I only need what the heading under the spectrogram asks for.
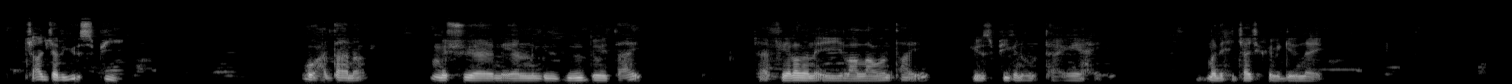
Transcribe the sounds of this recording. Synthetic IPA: t͡ʃɑʕt͡ʃɐrjuɛsbiː | ɔːhɐd̪aːnɐ | mɛʃujajnɐ̰ɣaːlɐnɐɡʊðud̪̚ɡʊðʊb̪ɛjt̪ʰɐɦɛj | t͡ʃa̰ːfiːlɐðɐnɐ̰ʔɛjlaːlaːwɐnt̪ʰɐhɛ̰j | juːɛsbʰiːɡɐnɐuːt̪ʰaːɣɐŋjɐhɛj | mɐðɑħiːt͡ʃat͡ʃɐrkʰɐlɐɡɛlɪnaːjɛ

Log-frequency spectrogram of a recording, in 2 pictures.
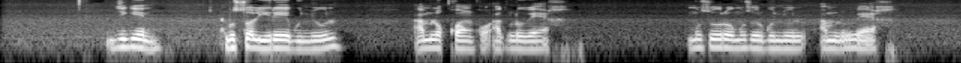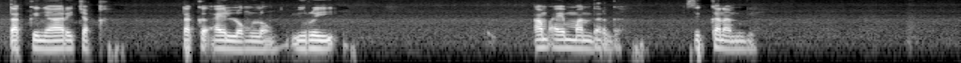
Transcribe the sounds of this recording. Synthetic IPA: ɟiɡiːn | busɔljiɾeːjbuɲuːl | ʔɐmluqɔŋkɔ̰ʔɐkluwɛːx | musuːɾomus̬uːɾbuɲuːlɐmluwɛːx | takːəɲaːɾit͡ʃak | takːəʔɐjlɔŋlɔŋjuɾej | ʔɐmʔajmandɐrɡɐ | sikɐnɐmɡi

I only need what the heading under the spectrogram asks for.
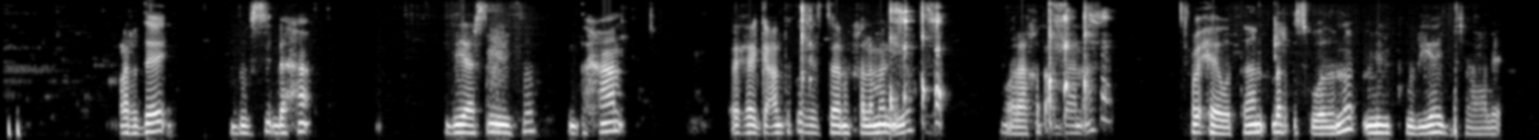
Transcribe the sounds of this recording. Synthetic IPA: ʔɐrd̪ɛj | d̪ʊksɪɖɐħɑ | d̪ɪjaːrsɐnɛjsɔ | ɪnt̪ɪħaːn | wɑħɑjɡɑʕɑnt̪ʰɐkʰʊɦɛjst̪ʰaːnqɑlmɐnijɔ | wɑ̰ɾaːχɑd̪ʕɑ̰d̪aːnɐ | wɑħɑjwɑt̪ʰaːnɖɐrɪskʊwɐðɐnɔmɪðɪɡ̚ʰuɾjɐt͡ʃt͡ʃaːlɛ

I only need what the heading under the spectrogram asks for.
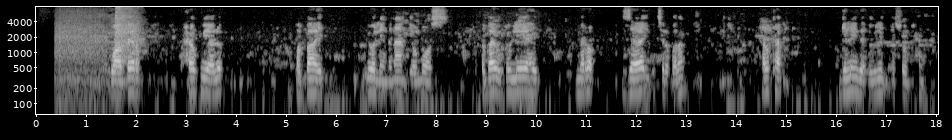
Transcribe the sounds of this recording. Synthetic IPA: wɑːbɛːr | wɑħɑːkʰʊjaːlɔ | bɐbaːj | jɔlɛːnɖɐnaːnijɔmɔːs | bɐbaːjwʊħuːlɛːjɐɦɛj | nɐɾɔ | zaːɪd̪ʊt͡ʃʰɪɾɐbɐðɐn | hɐlkʰɐ | ɡɐlɛjðɐʔɐwlɛɛːsɔːbɪħɪn

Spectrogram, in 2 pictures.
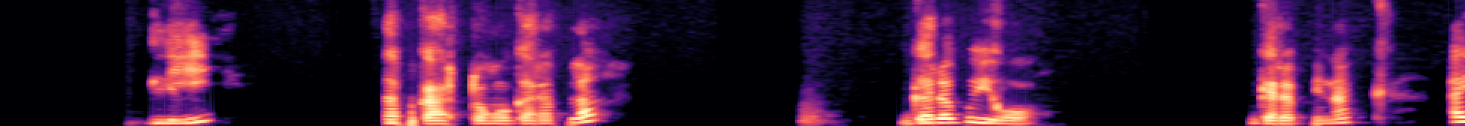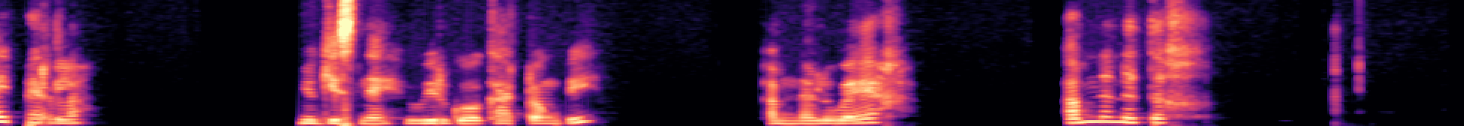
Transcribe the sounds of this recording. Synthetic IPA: li | ʔɐp̚kaːrtɔŋɔɡɐɾɐp̚lɐ | ɡɐɾɐbujɔː | ɡɐɾɐp̚binɐk | ɐjpɛrlɐ | ɲuɡisnɛwiɾɡɔkaːtɔŋbi | ʔɐmnɐluwɛːx | ʔɐmnɐnɐtəx

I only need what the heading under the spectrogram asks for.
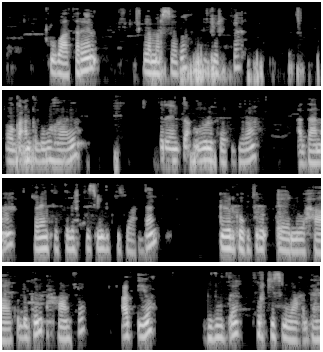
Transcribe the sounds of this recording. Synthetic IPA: wɑːt̪ʰɐɾɛːn | lɐmɐrsɐðɔd͡ʒɪrkʰɐ | ɔːɡɐʕɑ̰nt̪ʰɐlɐɣʊɦaːjɔ | t̪ʰɐɾɛːŋkʰɐʔwɛlkɔkʰʊt͡ʃɪɾaː | ʕɑd̪aːnʔɐ | k̪ʰɐɾɛːŋkʰɐt̪ʰɐlɐfkʰiːsmɪðɪb̚kʰiːswɑːʕɑd̪aːn | wɛːlkʰɔːkʰʊt͡ʃɪɾɔɛnwɑħɑːkʰʊɖɪɡɐnħaːnʃɔ | ʕɑd̪ijɔ | ɡʊðuːd̪ɐ | fʊrkʰiːsnɐwɑːʕɑd̪aːn

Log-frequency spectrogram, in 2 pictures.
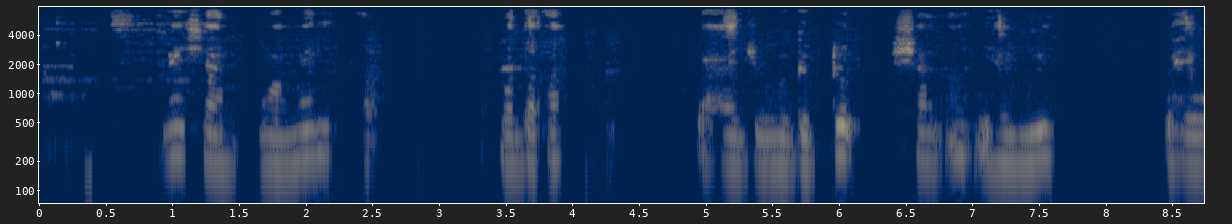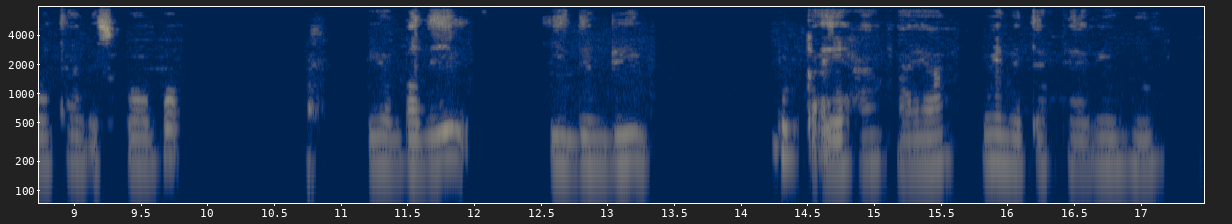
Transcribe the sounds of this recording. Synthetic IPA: mɛːʃaːnwɑːmɛːl | wɑd̪ɐʔɐh | wɑ̰ħɑːt͡ʃɔːɣɛɡɐb̚ɖɔ | ʃɐnɐhḭjɦɐljiː | wɑħɑjwɑt̪ʰaːnɪskɔːbɔ | ijɔbɐðɛjl | ijd̪ɐmbiː | ɖʊlkʰɐʔɛ̰jɛħaːfʰaːjaːn | wɛjnɐt̪ʰɐrt̪ʰaːɣɛjɦiːn

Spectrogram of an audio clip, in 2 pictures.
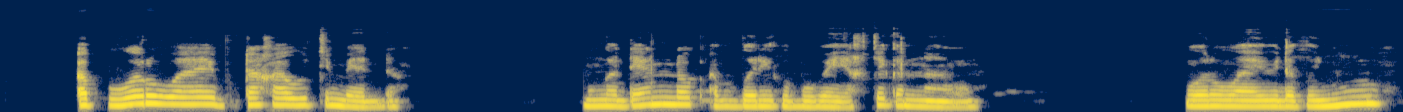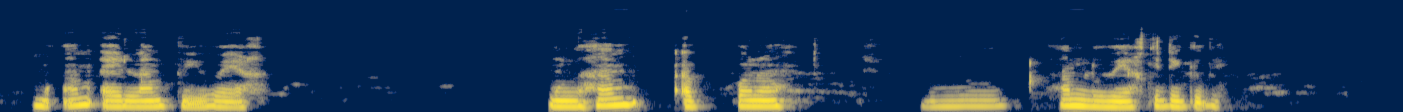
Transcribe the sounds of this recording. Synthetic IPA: ʔɐp̚woɾuwaːjbutɐxawucimbɛdːɐ | muŋɡɐdɛnlɔkɐp̚bɐɾiɡɔbuwɛxcɛɡɐnːawu | woɾuwaːjwidɐfɐɲuːl | muʔɐmɐjlampujwɛːx | muŋɡɐhɐm | ʔɐ̰pːɔnɔ | bu | hɐmluwɛːxcidɛɡːəbi

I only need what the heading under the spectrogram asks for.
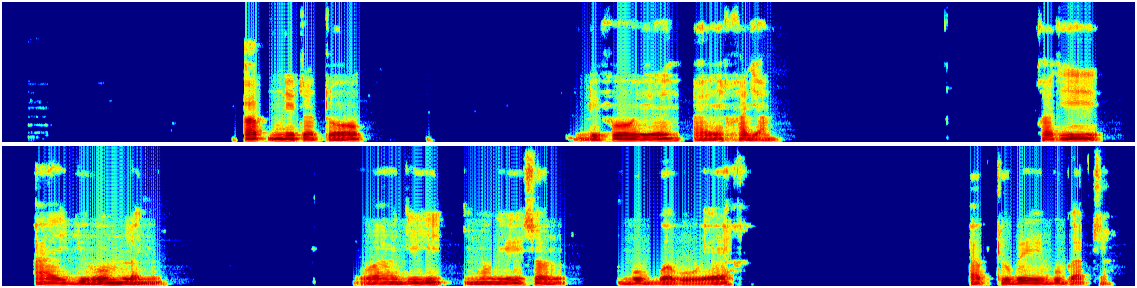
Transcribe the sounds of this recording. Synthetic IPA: ʔap̚nitatɔːk̚ | difɔːjɛajxaɟa̰m | xati | ʔajɟuɾoːmlaɲṵm | waɟi | mɔŋɡisɔl | bubabuwɛx | ʔak̚tubejbuɡa̰tʰːa̰

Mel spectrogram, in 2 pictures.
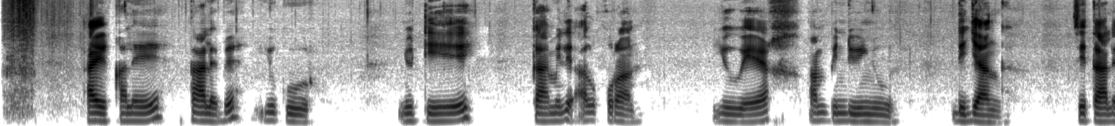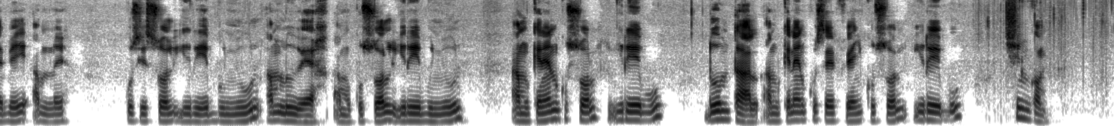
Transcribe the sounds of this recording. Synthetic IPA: ʔɐjqɐlɛːtaːlɛbɛjuɡuːɾ | ɲuteː | kaːmiliʔɐ̰lquɾaːn | juwɛːxɐ̰mpindijuɲuːl | diɟaːŋɡə | sitaːlɛbɛjʔɐ̰mnɐ | kusisɔljiɾeːbuɲuːlɐmluwɛːxɐ̰mkusɔljiɾeːbuɲuːl | ʔɐmkɛnɛnkusɔljiɾeːbu | doːmtaːlɐ̰mkɛnɛnkusɛfɛːɲkusɔljiɾeːbu | t͡ʃiŋɡɔm

